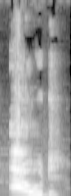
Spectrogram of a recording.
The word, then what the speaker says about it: oud: Yeah, it's O-U-D is how it's spelled. There we go. That's how you do it. There's a letter at the front that most people can't pronounce. So oud is close enough.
